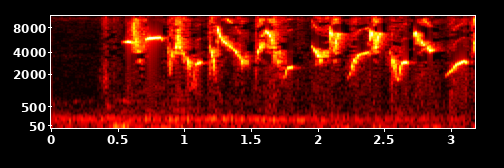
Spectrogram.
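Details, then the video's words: Black-throated canary singing clearly for tutoring young canaries. Thin high whistles lead into a run of looping, downslurred chirps and warbles, steady and fast, over a faint background hum. "BLACKTHROAT GACOR SUARA JERNIH UNTUK MASTERAN KENARI BAHAN PAUD CEPAT BUNYI CUIT CUIT"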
